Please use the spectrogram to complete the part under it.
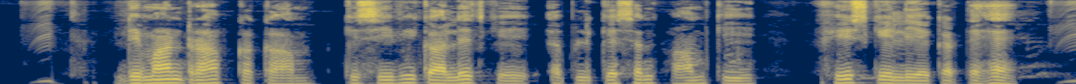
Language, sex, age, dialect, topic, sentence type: Hindi, male, 36-40, Garhwali, banking, statement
